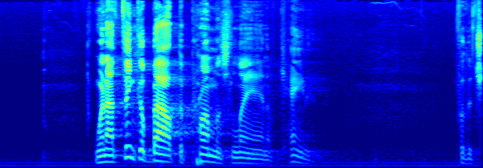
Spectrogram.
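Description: A man preaches with emphasis into a microphone.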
